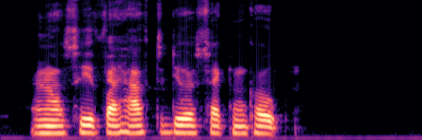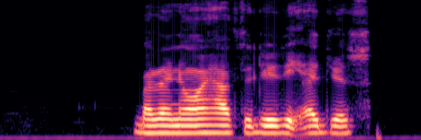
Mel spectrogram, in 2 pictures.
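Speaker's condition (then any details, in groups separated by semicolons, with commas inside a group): Cerebral palsy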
